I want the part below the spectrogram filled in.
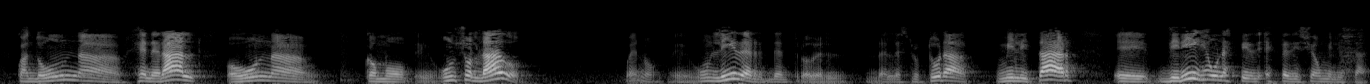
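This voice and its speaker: A man speaks at a very slow pace with long, frequent pauses. His fairly high pitch has lively intonation and big swings in loudness. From El Salvador. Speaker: pastor. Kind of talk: sermon.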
